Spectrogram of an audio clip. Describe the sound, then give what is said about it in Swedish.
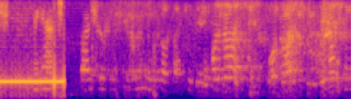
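One loud, steady, mid-pitched ringback tone of an outgoing phone call to a woman sounds for under a second, then cuts off and a voice starts talking. “Jag ringde henne.”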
